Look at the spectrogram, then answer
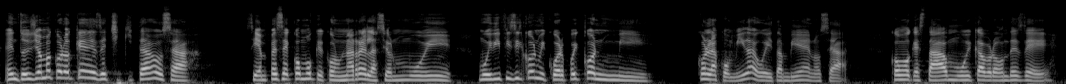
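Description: A woman's voice: medium pitch, fairly quick, clean tone, no echo, clean studio sound. A young woman with a Mexican Spanish accent, a podcast guest talking casually and candidly in slang. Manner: slangy, candid, laughs easily. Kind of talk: casual chat.

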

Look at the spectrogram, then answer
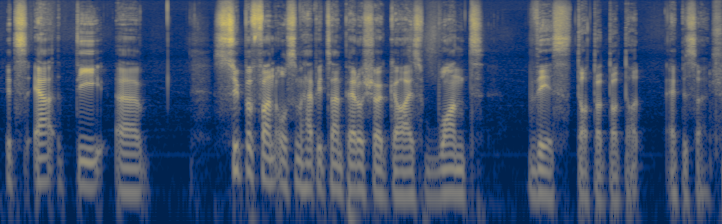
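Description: A man's voice: lowish voice, wildly swooping pitch, slow, a bit bright, dry recording, clean studio sound. A man in his forties co-hosting a podcast, giving earnest, long, rambling opinions in casual chat. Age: 40s. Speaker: podcast co-host.

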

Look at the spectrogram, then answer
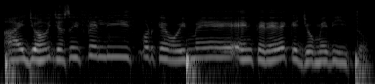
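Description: A woman hosting a podcast, chatty and expressive in a casual conversation, sometimes dropping into English. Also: on the high side, moderate pace, over a noisy crowd. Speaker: podcast host.

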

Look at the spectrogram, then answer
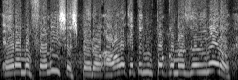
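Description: A man's voice: very high voice, quick pace, slight background noise, rough recording. A man hosting a podcast interview, chatting casually and slipping English words into his talk. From New Jersey. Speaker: podcast host.

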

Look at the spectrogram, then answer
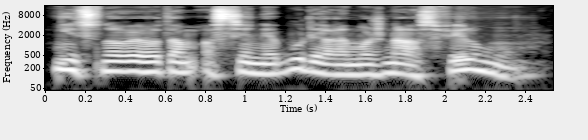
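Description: A man reading the lines of a frail, kindly old comic actor lying in bed, slow and gentle. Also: on the high side, lightly acted.

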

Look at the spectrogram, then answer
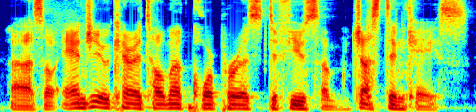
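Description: A man's voice: on the low side, moderate pace, fairly bright tone, dry recording. A man co-hosting a casual educational podcast, walking through medical facts with playful mnemonics. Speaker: podcast co-host.

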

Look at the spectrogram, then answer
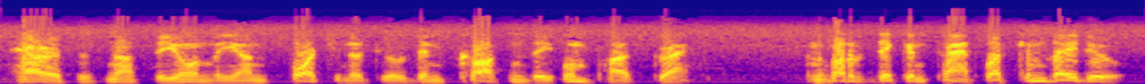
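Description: A man's voice: brisk, breathy edge, highs cut off. A man announcing upcoming radio shows in an upbeat promotional style, heard from an old 1940s broadcast transcription disc. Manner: lively, upbeat sales-pitch delivery.

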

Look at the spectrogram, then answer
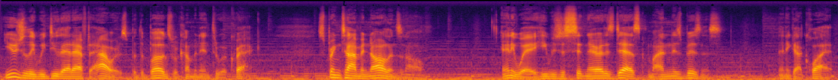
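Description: Faint music plays behind a man with a low, natural voice talking at normal speed. He is acting in a radio play as a former maintenance man, streetwise and wry, who looks back on old times with folksy, colloquial storytelling.

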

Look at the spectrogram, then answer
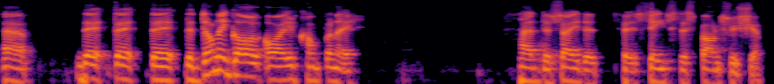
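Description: A man in his seventies, a former rally driver, talking in a casual interview, halting and repeating words with many fillers. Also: medium pitch, steady tone, pushed and bright. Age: 70s. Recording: dull lo-fi recording.

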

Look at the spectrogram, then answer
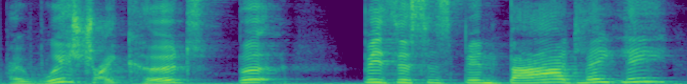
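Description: Voicing a laid-back, apologetic organ harvester for a sci-fi audio drama, this woman has a high, expressive voice with a sharp tone, moving at normal speed. A faint hiss or hum sits under her politely awkward, hesitant, nonchalant lines.

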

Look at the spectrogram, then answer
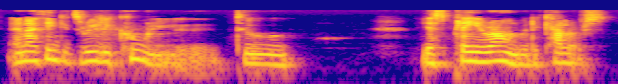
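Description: A woman's voice: lowish voice, fairly even intonation, moderate pace, creaky, husky. Hesitant Swedish woman in her thirties. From Sweden. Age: 30s. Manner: hesitant, many fillers and restarts. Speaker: podcast guest. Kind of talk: casual interview. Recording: muffled lo-fi audio.

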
